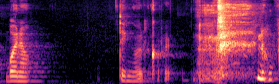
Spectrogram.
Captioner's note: laugh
